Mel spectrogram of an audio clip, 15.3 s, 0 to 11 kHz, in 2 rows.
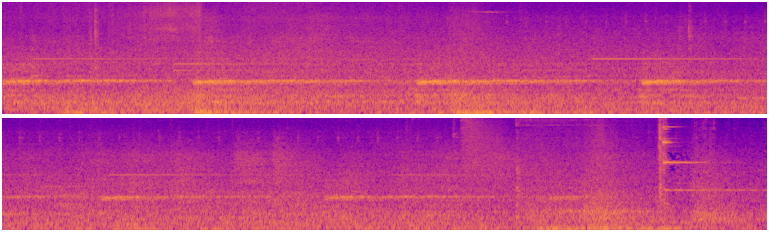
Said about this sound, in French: Paris, quartier des arts et métiers. Nous entamons notre plongée vers le monde des cités obscures, plusieurs mètres sous terre, sur le quai de la ligne 11 du métro, avec l'écrivain et scénariste Benoît Peters.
